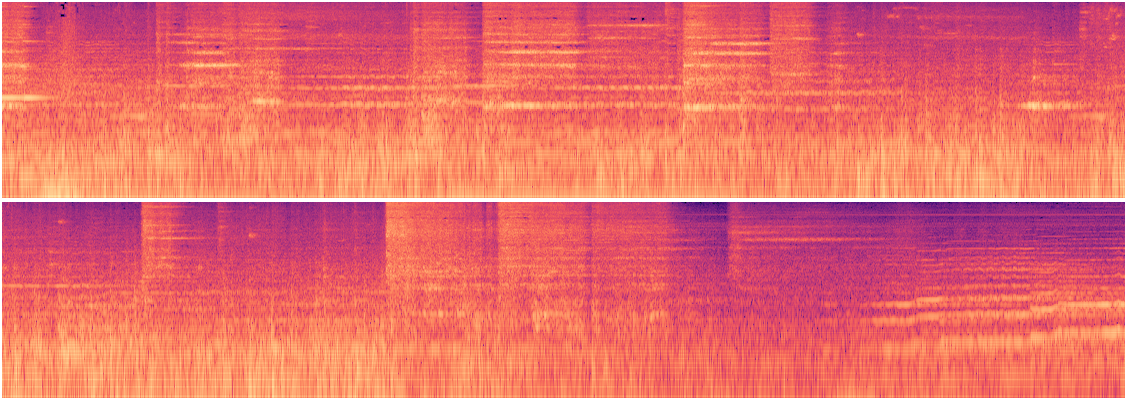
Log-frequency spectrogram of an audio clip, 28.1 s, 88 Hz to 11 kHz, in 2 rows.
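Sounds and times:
train wheels squealing: 5.2 - 15.1, 18.8 - 24.9.

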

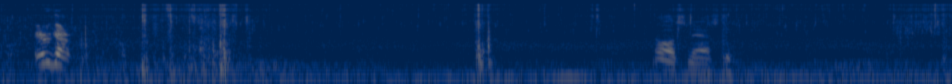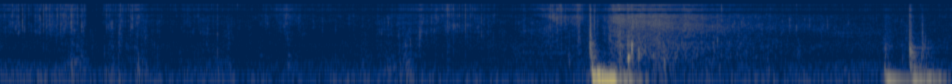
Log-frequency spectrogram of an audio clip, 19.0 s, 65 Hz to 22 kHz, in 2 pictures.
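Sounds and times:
water gushing and splashing: 0.0 - 19.0
barrel falling with heavy thud: 15.4 - 16.1, 18.4 - 19.0.

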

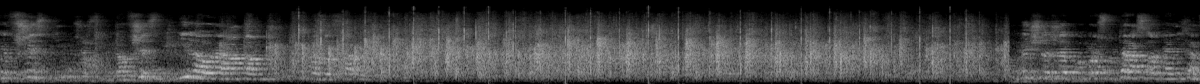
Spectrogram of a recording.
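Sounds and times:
audience applauding: 2.7 - 10.1.

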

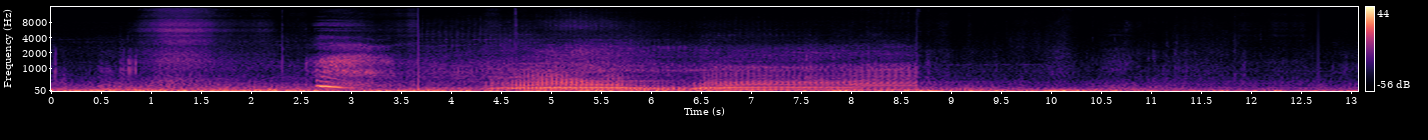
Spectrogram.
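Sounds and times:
motorcycle engine revving: 3.6 - 8.7.

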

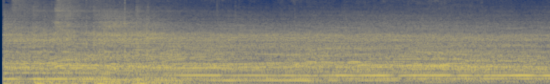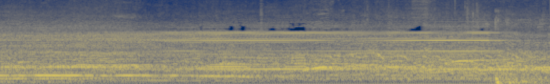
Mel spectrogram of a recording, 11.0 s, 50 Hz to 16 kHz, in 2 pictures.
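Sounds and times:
drums and bass thumping: 0.0 - 7.0, 10.3 - 11.0.

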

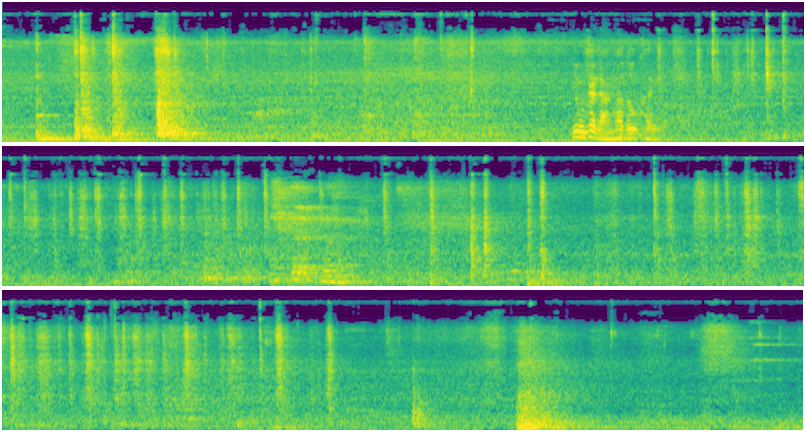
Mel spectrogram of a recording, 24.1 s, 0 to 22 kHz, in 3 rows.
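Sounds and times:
cable plugs clicking and knocking: 6.4 - 13.7
loud thump: 21.2 - 21.8.

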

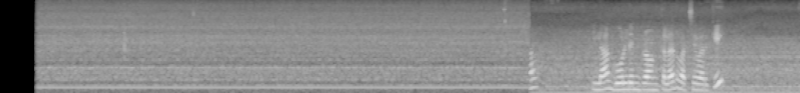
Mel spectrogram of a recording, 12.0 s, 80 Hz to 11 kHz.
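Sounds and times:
food deep-frying in oil: 0.6 - 7.7
electrical hum: 0.6 - 12.0.

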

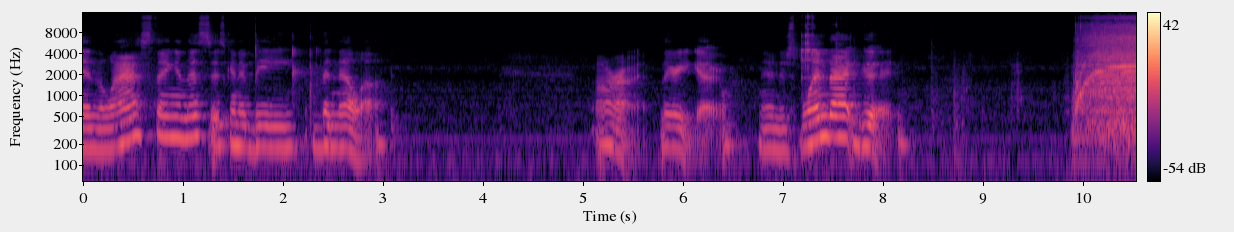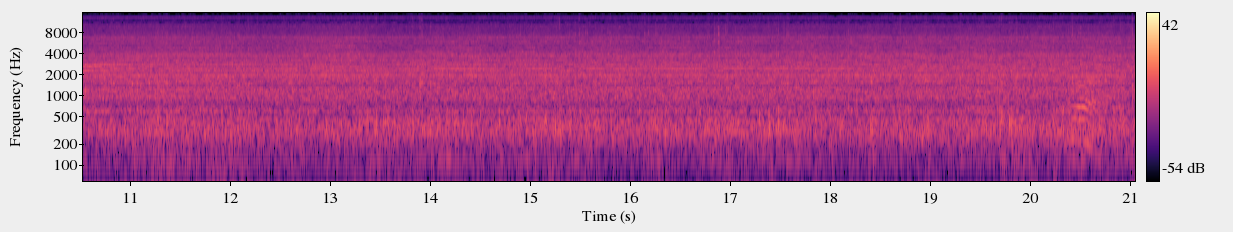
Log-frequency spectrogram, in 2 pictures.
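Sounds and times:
electric hand mixer whirring: 9.9 - 21.0.

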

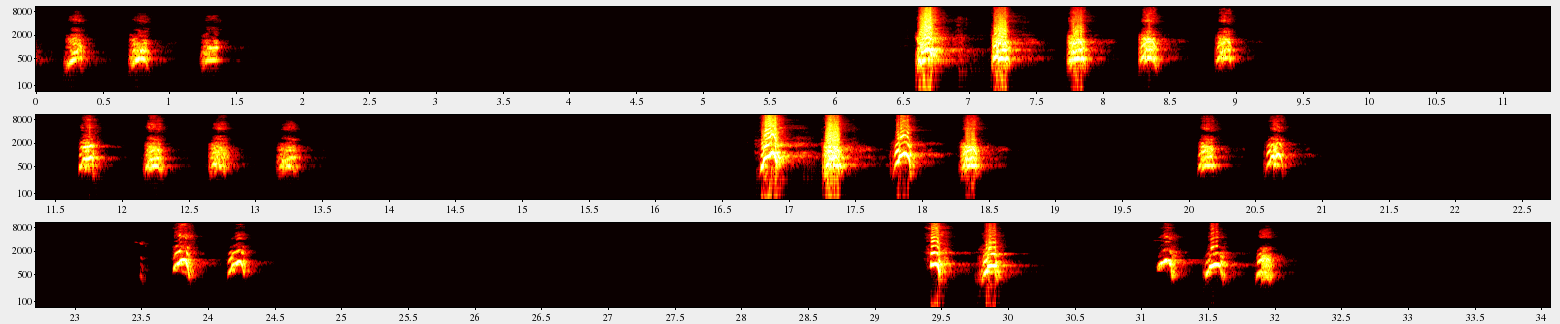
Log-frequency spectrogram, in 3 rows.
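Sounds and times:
dog barking: 0.0 - 1.7, 6.6 - 9.3, 11.6 - 13.6, 16.8 - 18.8, 20.0 - 21.1, 23.4 - 24.6, 29.4 - 30.4, 31.1 - 32.3.

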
